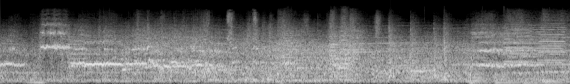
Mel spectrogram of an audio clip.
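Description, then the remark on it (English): A looters' car and a pursuing police car race down a concrete ramp at high speed back onto city streets, with loud, continuous engine roar and screeching, skidding tires, intense throughout, with no voices. “Both cars now head down the ramp and the pursuit continues back on the city streets.”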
